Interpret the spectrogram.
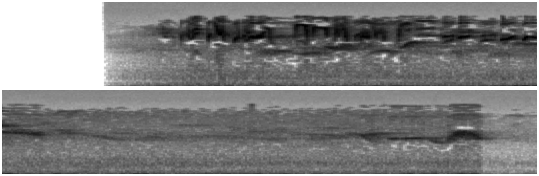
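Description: Songbirds chirping and warbling over a low, steady background rumble. The song starts about a second in, is busiest over the next few seconds, thins out, and stops shortly before the end.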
